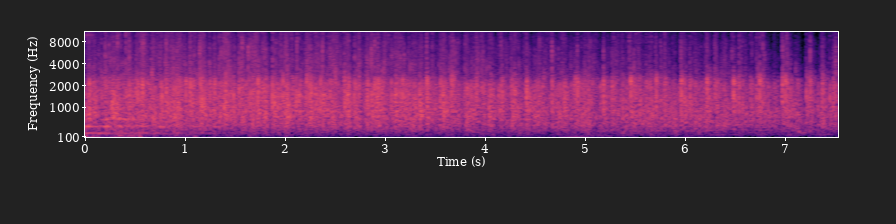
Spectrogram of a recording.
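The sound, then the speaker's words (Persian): An audience claps along to a recited poem, a steady, continuous patter of many hands that carries on evenly for the whole stretch. “اینجا باید دست بزنی.”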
